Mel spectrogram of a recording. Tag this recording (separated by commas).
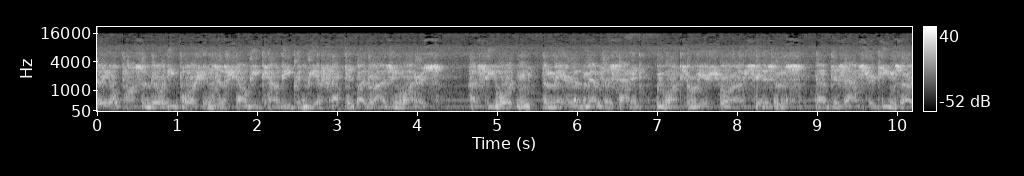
Speech, Radio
